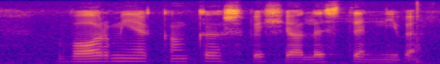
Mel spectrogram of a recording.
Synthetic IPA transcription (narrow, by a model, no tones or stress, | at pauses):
vɑːrmiəkɐŋkərspeʃiɐləstənivə̰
